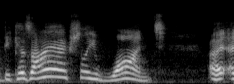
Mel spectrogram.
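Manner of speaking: ordinary talk, nothing marked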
